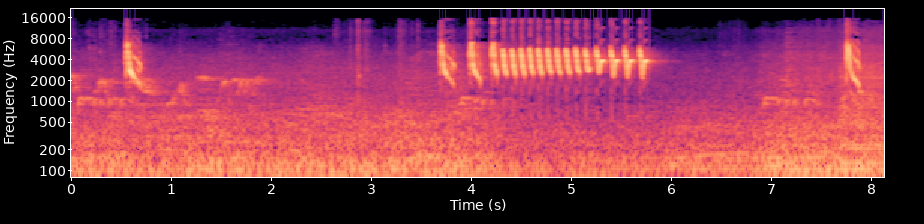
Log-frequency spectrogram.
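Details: Bar-winged prinia in ngebern gacor song: a sharp descending note, then after a pause a fast even trill of about twenty high clicking notes lasting nearly two seconds, with a final downward-sweeping call.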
